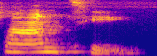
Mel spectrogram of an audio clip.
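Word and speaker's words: kshanti: Number three is Shanti and it's spelled with a K.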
